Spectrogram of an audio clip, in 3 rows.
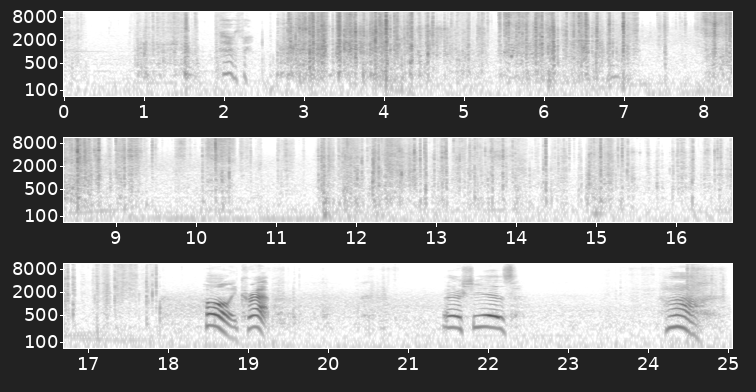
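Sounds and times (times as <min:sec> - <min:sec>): metal pipe scraping and crinkling: 0:00.0 - 0:18.0, 0:23.4 - 0:24.2.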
